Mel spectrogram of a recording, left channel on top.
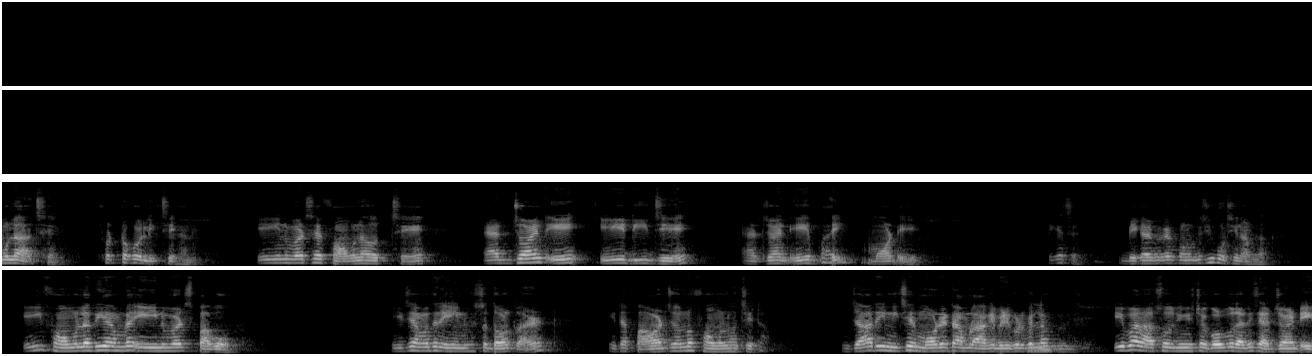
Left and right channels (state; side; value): silent; left; digital silence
